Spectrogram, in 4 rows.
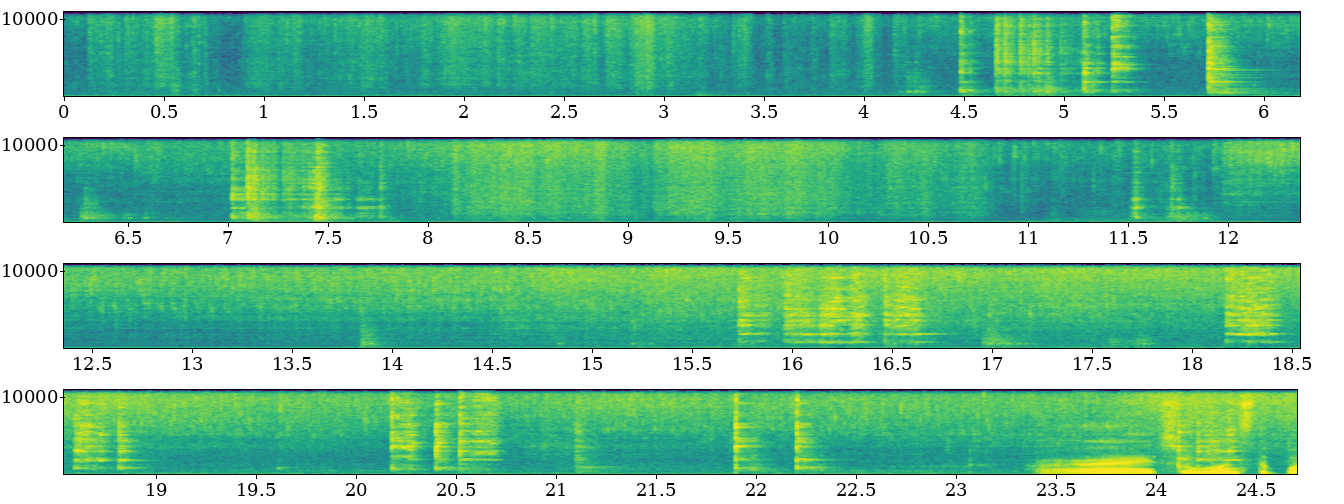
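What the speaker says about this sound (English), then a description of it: "so you add the butter, 1/4 teaspoon of butter in your heating pot" A quarter teaspoon of butter melts in a hot pot with a soft steady sizzle, broken by scraping stirs and utensil clinks against the pot.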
